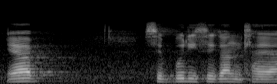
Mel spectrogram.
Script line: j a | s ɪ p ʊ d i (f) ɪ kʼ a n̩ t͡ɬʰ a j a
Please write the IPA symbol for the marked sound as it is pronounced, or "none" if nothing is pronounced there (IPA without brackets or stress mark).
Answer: s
